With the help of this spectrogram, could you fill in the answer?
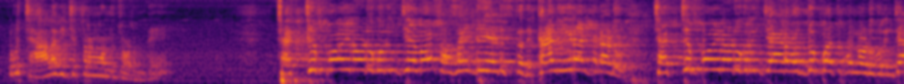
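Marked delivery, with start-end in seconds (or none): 2.8-9.0 raised, higher-pitched pulpit delivery; forceful preaching. Real, not acted. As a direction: preach it out insistently to the congregation. (గొంతు పెంచి ఉద్వేగంగా బోధిస్తూ)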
